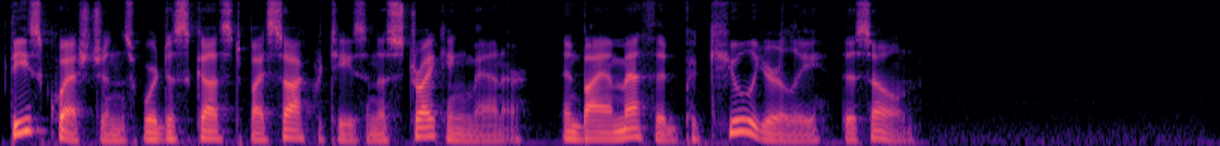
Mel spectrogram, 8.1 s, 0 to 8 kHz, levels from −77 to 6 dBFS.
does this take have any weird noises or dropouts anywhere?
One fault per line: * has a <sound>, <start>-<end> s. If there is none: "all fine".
all fine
